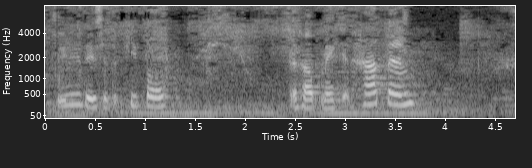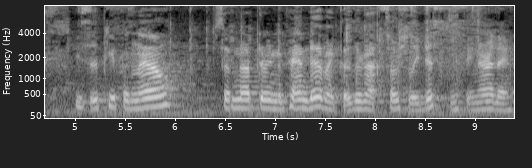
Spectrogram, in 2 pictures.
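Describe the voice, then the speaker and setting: A woman's voice: mid-range voice, a little mellow, a little hiss or hum, rough recording. A woman with an American accent reading a picture book aloud and explaining it simply for young listeners as a museum educator. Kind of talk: read-aloud with explanatory asides.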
